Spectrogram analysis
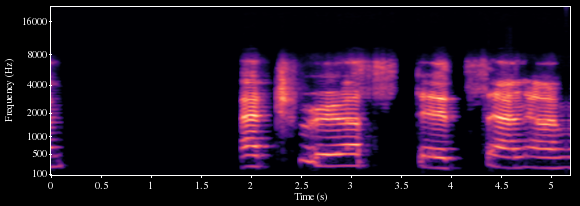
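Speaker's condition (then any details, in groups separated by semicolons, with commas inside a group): Cerebral palsy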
